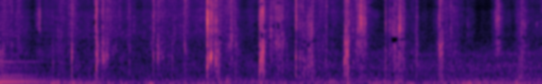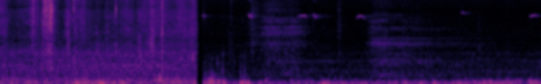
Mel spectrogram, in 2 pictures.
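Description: Footsteps in flip-flops on a concrete sidewalk, a quick run of sharp slaps, two or three a second, after intro music fades out in the first half second. The steps stop abruptly about seven seconds in, leaving a quieter outdoor background with a low rumble.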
